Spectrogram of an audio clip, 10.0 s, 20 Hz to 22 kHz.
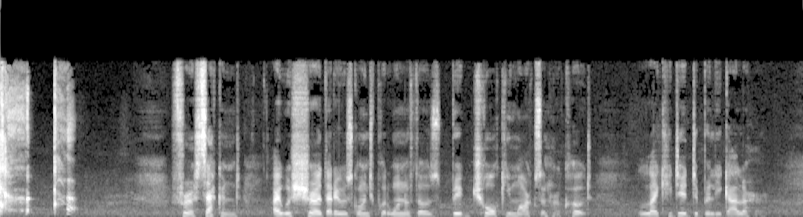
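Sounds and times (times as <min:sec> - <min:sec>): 
sick girl coughing harshly: 0:00.0 - 0:01.0
speech: 0:02.3 - 0:09.5.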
